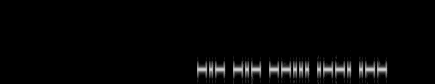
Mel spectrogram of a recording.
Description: Morse code, heard as a keyed tone, about 40 wpm, 700 Hz. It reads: KK7PW
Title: USA Call Signs - 5 Characters - 40wpm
